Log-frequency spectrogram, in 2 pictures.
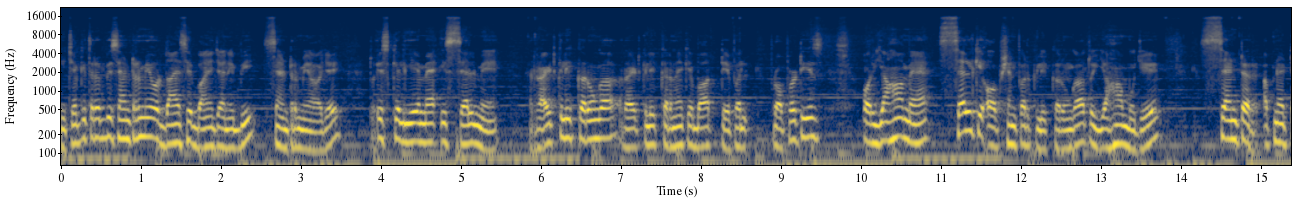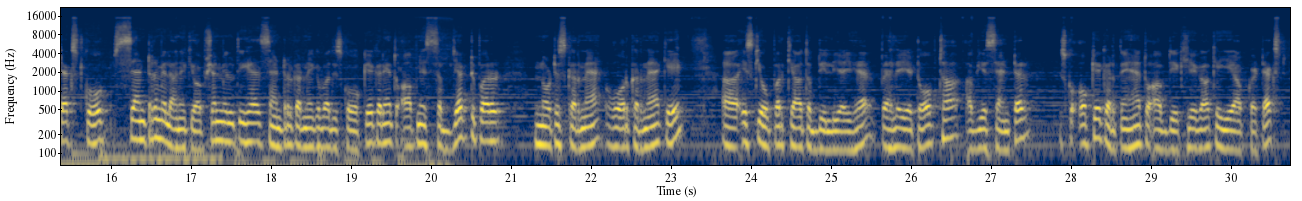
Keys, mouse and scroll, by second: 6.4 right click, 9.0 click, 12.3 click, 15.2 click, 26.2 click.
